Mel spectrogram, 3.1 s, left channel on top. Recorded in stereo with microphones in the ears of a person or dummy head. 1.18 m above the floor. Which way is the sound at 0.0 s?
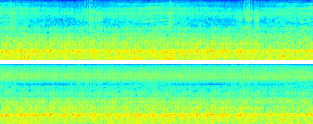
70° right (ahead or behind).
